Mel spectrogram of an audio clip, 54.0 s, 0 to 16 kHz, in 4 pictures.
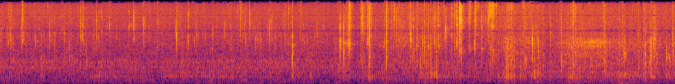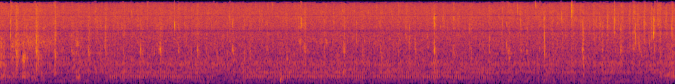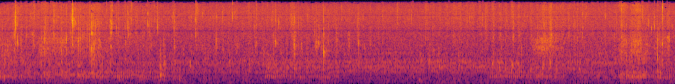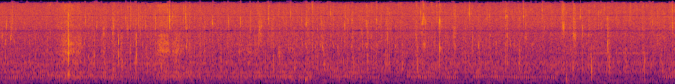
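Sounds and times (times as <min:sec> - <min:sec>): animal crunching taco shell: 0:00.0 - 0:54.0.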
